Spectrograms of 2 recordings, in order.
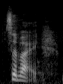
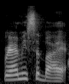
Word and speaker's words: Sabai: And I feel like they, like the guy behind Sammy, Rami Seb, how do you say his last name? – Sabai. – Rami Sabai.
